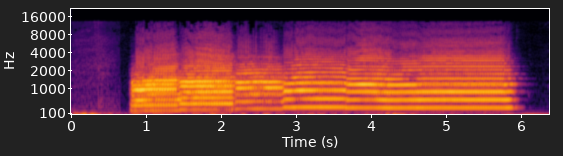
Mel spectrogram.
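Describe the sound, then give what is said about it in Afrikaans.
A jazz brass horn plays a short phrase in a straight tone, sustained, steady notes without vibrato, stepping through several pitches before holding a final long tone, loud and alone with no talking. “So daar's 'n reguit klank.”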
